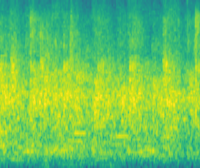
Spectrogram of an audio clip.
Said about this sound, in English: Oh, come on, somebody clap your hands and make Jesus welcome and the Holy Spirit welcome in this place.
